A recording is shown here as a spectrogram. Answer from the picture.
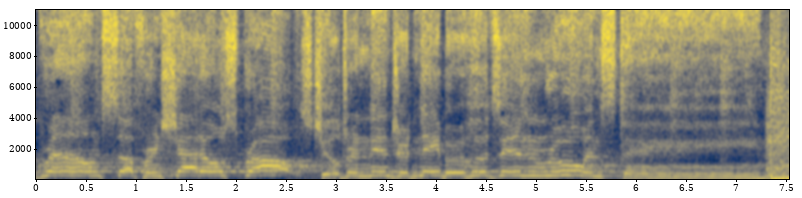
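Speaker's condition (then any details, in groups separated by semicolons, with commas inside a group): No condition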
